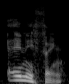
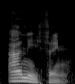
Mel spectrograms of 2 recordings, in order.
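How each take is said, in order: First: The first vowel sounds like an 'e'. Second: The first vowel sounds like an 'a'. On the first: The speaker calls it right. "como si se escribiese con una E" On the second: The speaker calls it wrong. "no se pronuncia anything"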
